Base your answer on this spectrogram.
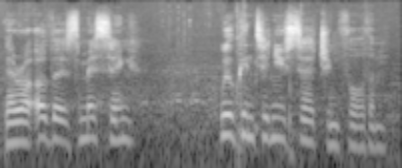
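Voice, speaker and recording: A woman playing a steady, supportive adventurer and leader in a video game, calm and matter-of-fact. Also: fairly low pitch, brisk, background noise, close to an everyday voice. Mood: determined.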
